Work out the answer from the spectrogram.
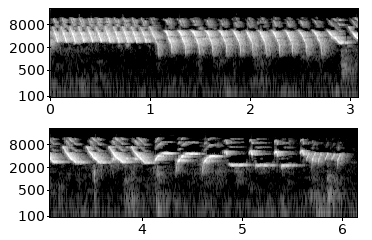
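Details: Canary singing a fast pulsed trill that slows into a run of separate falling notes, then clear whistles and a steady lower whistled note before ending.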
